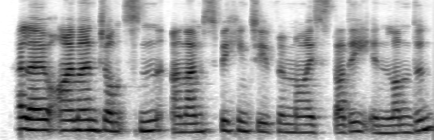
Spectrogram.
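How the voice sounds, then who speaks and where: Over a quiet background, a woman talks at a moderate pace with ordinary pitch variation in an ordinary speaking voice. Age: 60s. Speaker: epidemiologist. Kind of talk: panel discussion. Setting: video call from home study.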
